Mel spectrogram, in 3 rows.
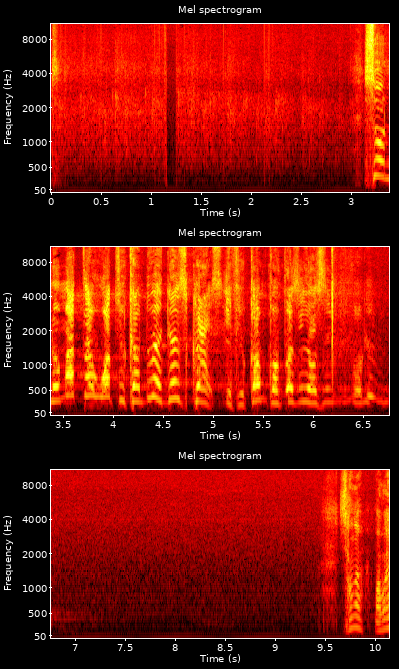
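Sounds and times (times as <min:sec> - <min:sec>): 
congregation clapping hands during a church sermon: 0:00.0 - 0:03.6
speech: 0:03.2 - 0:06.8, 0:09.7 - 0:10.1.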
